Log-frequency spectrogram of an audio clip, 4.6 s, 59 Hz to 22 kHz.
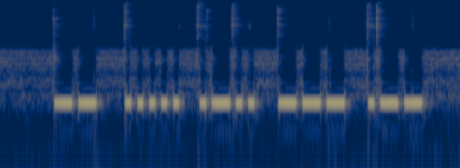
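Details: Quansheng UV-K1 on NR7Y firmware v1.1, CW sent with breaking mode off. A steady mid-pitched Morse tone keys cleanly over soft receiver hiss; popping from the speaker appears only with breaking mode on.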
